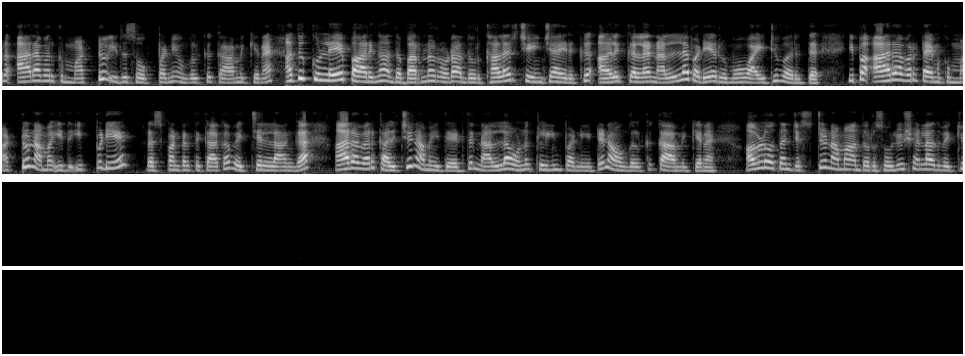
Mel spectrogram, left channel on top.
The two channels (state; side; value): silent; right; 66 dB below the other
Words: 1/2 ஹவருக்கு மட்டும் இது சோக் பண்ணி உங்களுக்கு காமிக்கிறேன். அதுக்குள்ளேயே பாருங்கள் அந்த பர்னரோட அந்த ஒரு கலர் சேஞ்ச் ஆகிருக்கு. அழுக்கெல்லாம் நல்லபடியாக ரிமூவ் ஆகிட்டு வருது. இப்போ 1/2 ஹவர் டைமுக்கு மட்டும் நம்ம இது இப்படியே ரெஸ்ட் பண்ணுறதுக்காக வச்சிடலாங்க. 1/2 ஹவர் கழித்து நம்ம இதை எடுத்து நல்லா ஒன்று க்ளீன் பண்ணிவிட்டு நான் உங்களுக்கு காமிக்கிறேன். அவ்வளோதான். ஜஸ்ட்டு நம்ம அந்த ஒரு சொல்யூஷனில் அது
